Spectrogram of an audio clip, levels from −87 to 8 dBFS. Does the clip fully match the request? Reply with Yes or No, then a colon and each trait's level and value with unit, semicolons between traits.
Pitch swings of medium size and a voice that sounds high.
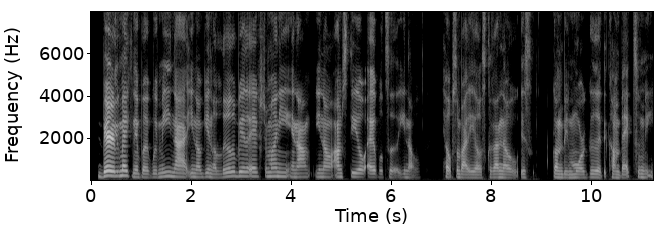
No: average, 4.0 semitones; medium, 170 Hz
